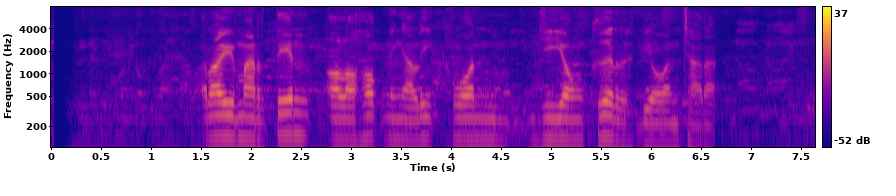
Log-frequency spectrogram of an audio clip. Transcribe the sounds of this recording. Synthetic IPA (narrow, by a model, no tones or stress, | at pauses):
rɔimart̪inɔlɔɦɔk̚niŋalikʰwɔnd͡ʒijɔŋkɨrdiwawaɲt͡ʃaɾa̰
